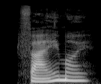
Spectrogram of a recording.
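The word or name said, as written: FEJEMØG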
